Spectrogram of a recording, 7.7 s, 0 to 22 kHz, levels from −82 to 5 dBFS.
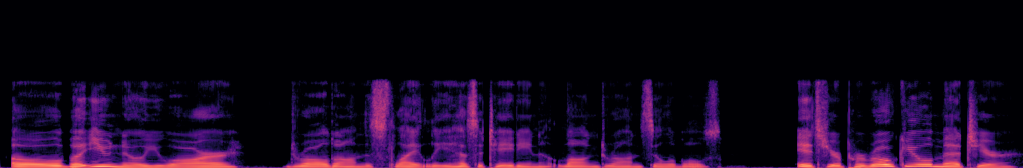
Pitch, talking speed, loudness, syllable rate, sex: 190 Hz, 140 wpm, -19 LUFS, 4.5 syllables/s, female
